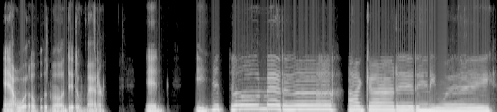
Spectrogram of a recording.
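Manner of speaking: normal talking voice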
